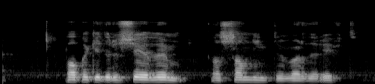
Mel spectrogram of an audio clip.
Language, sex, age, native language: Icelandic, male, 15, Polish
